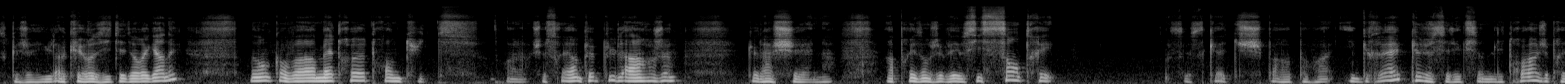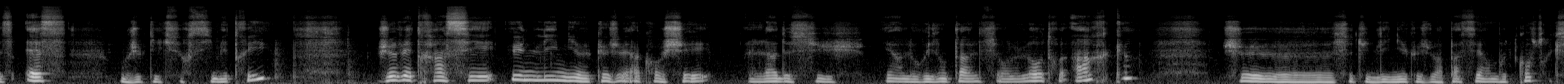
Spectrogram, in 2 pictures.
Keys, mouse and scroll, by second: 1.5 click, 4.3 KP_3, 4.6 KP_8, 4.9 KP_Enter, 7.9 scroll up 1, 10.3 click, 12.0 click, 13.5 click, 17.4 s, 21.1 click, 23.2 click, 26.0 click, 27.0 right click, 28.5 click, 30.6 click.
